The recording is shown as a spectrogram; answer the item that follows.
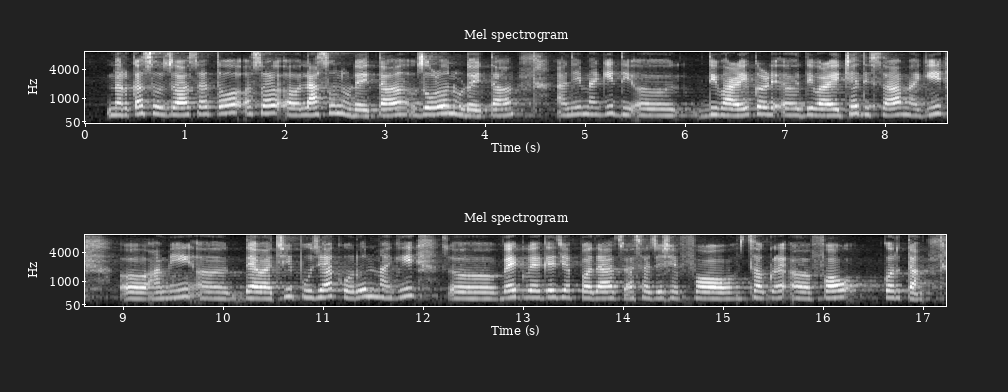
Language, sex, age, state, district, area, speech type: Goan Konkani, female, 18-30, Goa, Bardez, rural, spontaneous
